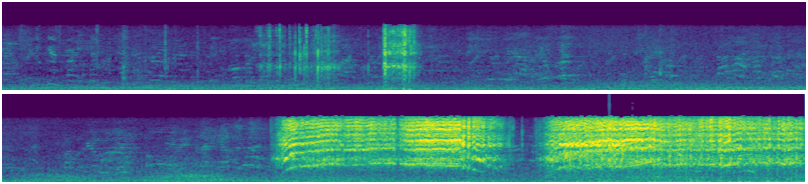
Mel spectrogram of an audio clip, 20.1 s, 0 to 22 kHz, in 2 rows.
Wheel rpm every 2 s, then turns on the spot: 0, 0, 0, 0, 0, 0, 20, 190, 100, 220.
none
